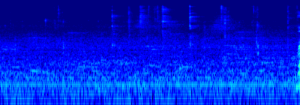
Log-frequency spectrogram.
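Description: A few faint clinks of forks against a ceramic plate, over a steady low hum.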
